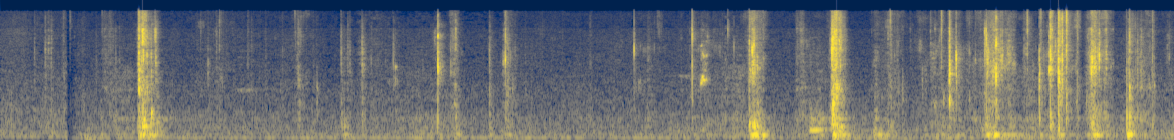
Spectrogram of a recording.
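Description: Sticky slime squelches and crackles as fingers stretch and squeeze it.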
